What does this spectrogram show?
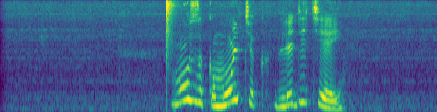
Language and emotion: Russian, positive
